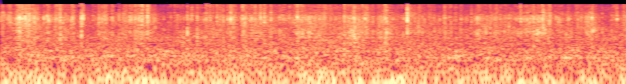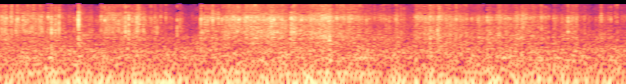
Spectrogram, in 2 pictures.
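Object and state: Plastic artificial Christmas tree needles being rubbed.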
